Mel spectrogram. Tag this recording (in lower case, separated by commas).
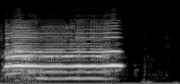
wind instrument, musical instrument, music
